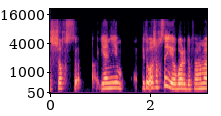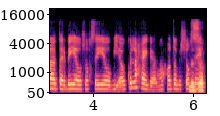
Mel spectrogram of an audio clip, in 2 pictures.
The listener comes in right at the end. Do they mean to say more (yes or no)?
no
